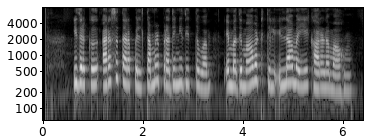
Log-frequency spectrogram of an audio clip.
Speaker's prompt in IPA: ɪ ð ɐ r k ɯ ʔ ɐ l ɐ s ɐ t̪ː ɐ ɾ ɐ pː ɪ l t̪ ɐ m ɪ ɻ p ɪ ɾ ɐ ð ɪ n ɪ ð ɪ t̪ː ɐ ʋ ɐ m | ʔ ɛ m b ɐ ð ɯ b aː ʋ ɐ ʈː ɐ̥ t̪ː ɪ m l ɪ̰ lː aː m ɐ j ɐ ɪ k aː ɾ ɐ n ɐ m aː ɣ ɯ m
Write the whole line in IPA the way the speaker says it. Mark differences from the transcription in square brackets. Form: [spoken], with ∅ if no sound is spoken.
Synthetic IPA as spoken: ɪ ð ɐ r k ɯ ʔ ɐ [ɾ] ɐ s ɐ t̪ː ɐ ɾ ɐ pː ɪ l t̪ ɐ m ɪ ɻ p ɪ ɾ ɐ ð ɪ n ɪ ð ɪ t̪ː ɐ ʋ ɐ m | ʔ ɛ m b ɐ ð ɯ [m] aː ʋ ɐ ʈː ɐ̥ t̪ː ɪ [∅] l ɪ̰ lː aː m ɐ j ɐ ɪ k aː ɾ ɐ [ɳ] ɐ m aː ɣ ɯ m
